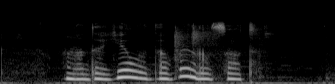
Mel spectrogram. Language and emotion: Russian, sad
